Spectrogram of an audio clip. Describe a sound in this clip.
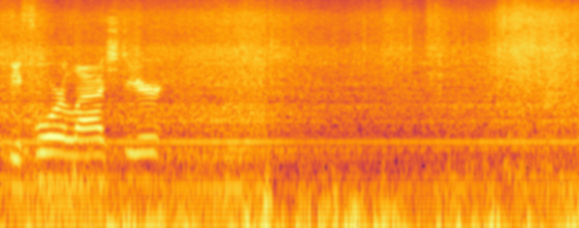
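A farm machine hums steadily nearby.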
